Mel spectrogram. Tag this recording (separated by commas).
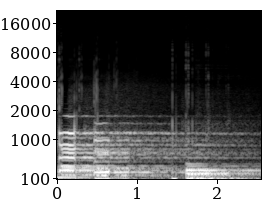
Music, Organ, Keyboard (musical), Musical instrument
